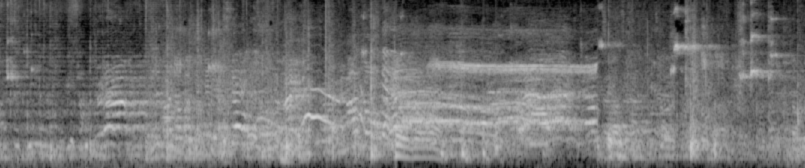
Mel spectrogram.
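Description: Indoor floorball game sounds: players' voices calling out over the clatter of sticks, ball and shoes on the court. A steady high tone runs for about two seconds in the middle.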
